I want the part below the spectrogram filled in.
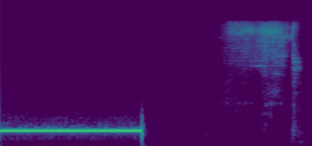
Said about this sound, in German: Also die Leitung ist offen, hat aber noch nicht abgenommen. Hören ihr den Pieps?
